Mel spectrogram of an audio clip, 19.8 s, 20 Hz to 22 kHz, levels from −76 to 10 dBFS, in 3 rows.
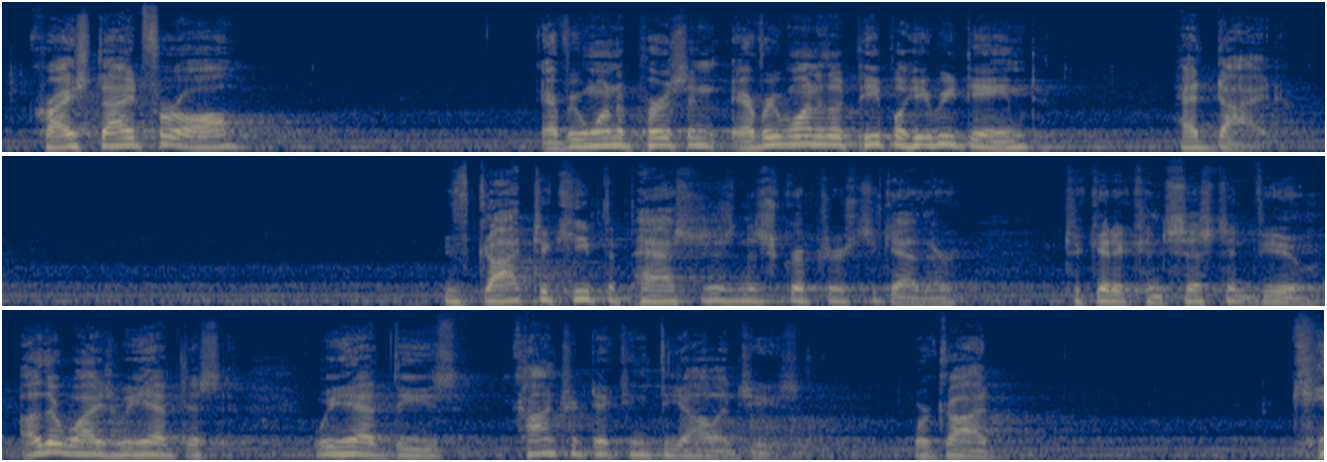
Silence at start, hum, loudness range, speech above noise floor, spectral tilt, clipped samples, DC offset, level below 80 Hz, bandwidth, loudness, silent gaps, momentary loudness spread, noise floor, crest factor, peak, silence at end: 0 s; none; 9 LU; 23 dB; -5 dB/octave; under 0.1%; under 0.1%; -64 dBFS; over 20 kHz; -29 LUFS; none; 23 LU; -50 dBFS; 24 dB; -6 dBFS; 0 s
